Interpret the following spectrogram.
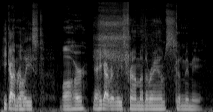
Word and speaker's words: Maher: Maher.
